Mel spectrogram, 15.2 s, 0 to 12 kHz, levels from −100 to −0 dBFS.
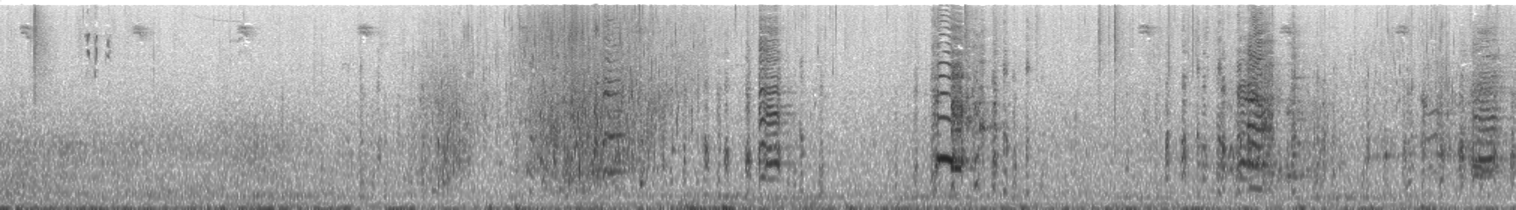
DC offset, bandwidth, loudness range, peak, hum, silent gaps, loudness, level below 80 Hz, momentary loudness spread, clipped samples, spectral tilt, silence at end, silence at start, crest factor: under 0.1%; 11.5 kHz; 16 LU; -8 dBFS; none; none; -28 LUFS; -44 dBFS; 23 LU; under 0.1%; -1.5 dB/octave; 0 s; 0 s; 24 dB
